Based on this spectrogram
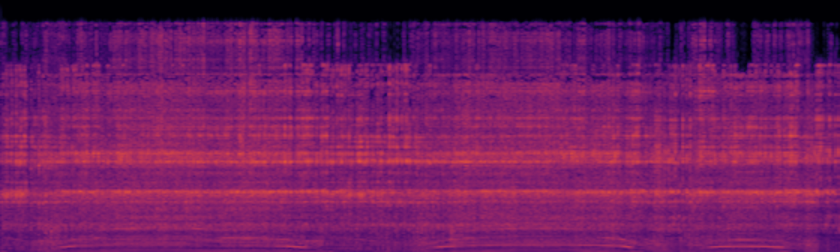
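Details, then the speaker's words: Handheld two-stroke blower, choked, surging and sagging in slow waves, never holding revs; owner says it's no good and plans to take the carburetor apart. "Alright, it's no good. I'm gonna have to take the carburetor apart and see what's going on with it."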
